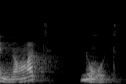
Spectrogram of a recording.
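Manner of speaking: नॉट open-vowelled, then नोट with a rounded "oh"; contrasting pronunciation. Shown as a demonstration. Teacher adding a missed pair for students to repeat, distinct pronunciation of नॉट and नोट. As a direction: set नॉट and नोट apart with a short pause. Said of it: "इस तरीके से repeat करो".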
